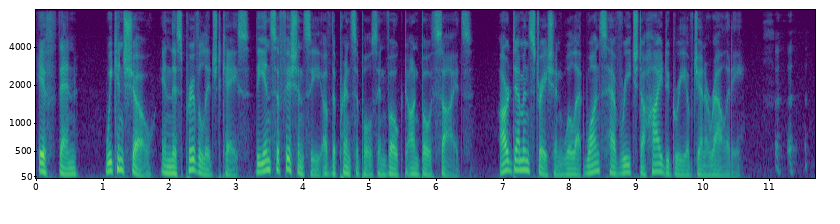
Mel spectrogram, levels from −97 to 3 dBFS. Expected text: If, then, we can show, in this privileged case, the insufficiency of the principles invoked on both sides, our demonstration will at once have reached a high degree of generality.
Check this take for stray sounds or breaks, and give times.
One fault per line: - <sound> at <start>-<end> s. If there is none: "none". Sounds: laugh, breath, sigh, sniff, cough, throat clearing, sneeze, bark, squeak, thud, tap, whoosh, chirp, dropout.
- laugh at 10.9-11.6 s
